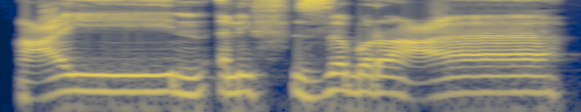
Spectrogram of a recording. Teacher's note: এই আইনকে হলকের মধ্যখান থেকে চাপ দিয়ে উচ্চারণ করব কারণ আইনের মাখরাজ হলকের মধ্যখান থেকে হবে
